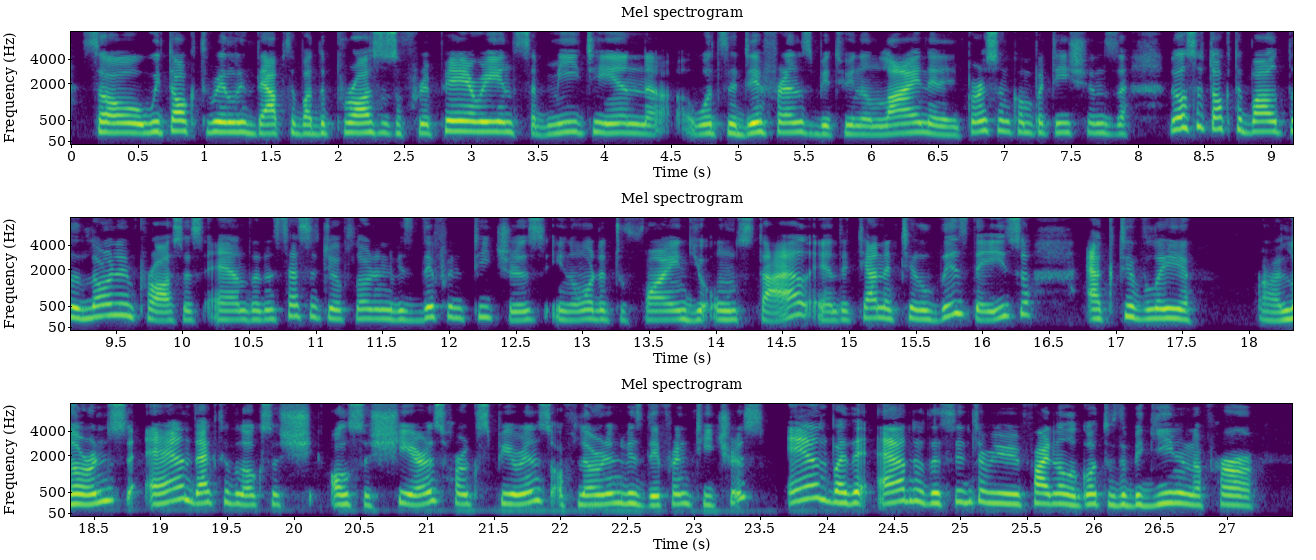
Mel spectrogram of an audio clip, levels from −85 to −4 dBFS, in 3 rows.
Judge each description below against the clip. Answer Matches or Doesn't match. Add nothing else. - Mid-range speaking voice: Doesn't match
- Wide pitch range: Doesn't match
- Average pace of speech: Matches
